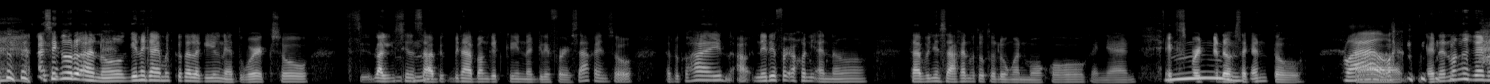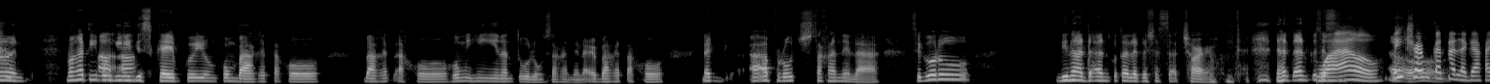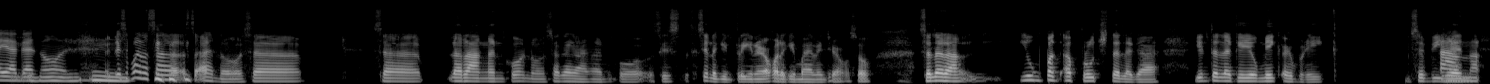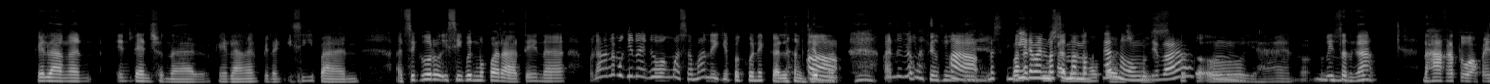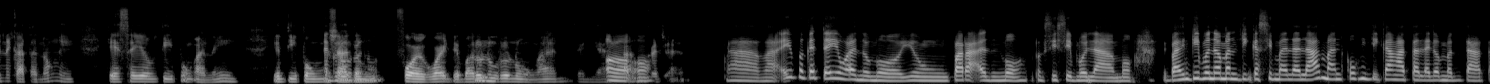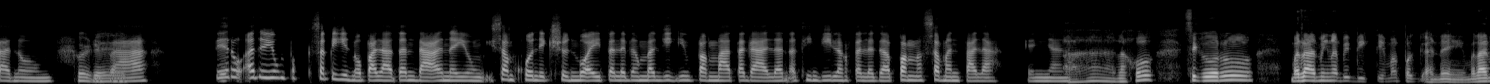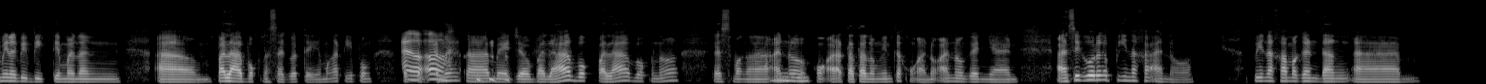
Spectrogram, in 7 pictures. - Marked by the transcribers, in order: tapping; chuckle; in English: "charm"; chuckle; in English: "charm"; in English: "make or break"; in English: "intentional"; chuckle; in English: "nako-conscious?"
- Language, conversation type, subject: Filipino, podcast, Gaano kahalaga ang pagbuo ng mga koneksyon sa paglipat mo?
